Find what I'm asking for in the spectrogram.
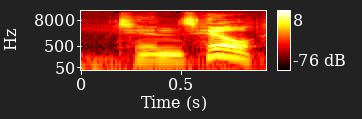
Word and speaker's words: Tinshill: Tinshill, pronounced Tinshill, is a district in Leeds, 4 miles north of Leeds city center, West Yorkshire, England.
